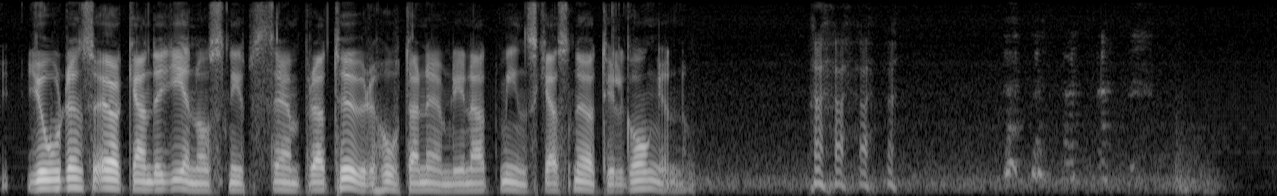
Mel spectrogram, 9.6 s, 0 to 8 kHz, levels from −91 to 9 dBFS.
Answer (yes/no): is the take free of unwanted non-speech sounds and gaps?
no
